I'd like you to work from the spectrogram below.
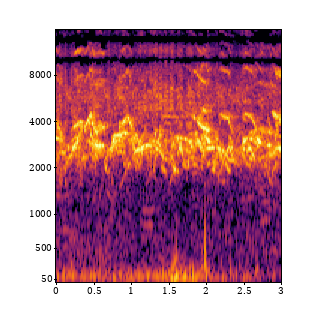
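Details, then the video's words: A group of Chinese hwameis in full song. Bright, rapidly slurred whistles rise and fall over one another in a continuous, overlapping chorus. "Giàn Mi hót - Mi hót giàn"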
